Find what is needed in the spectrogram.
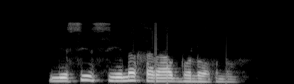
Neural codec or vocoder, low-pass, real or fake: none; 7.2 kHz; real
